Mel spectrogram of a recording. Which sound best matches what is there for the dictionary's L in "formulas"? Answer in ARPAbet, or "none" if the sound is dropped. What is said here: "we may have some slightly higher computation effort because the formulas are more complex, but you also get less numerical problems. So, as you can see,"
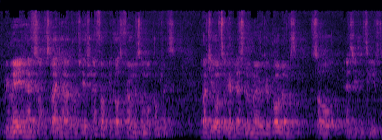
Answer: N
